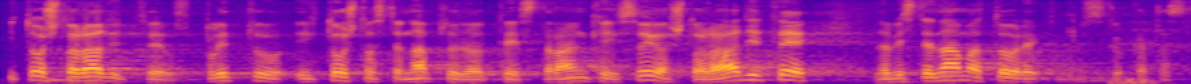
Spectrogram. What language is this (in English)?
Croatian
